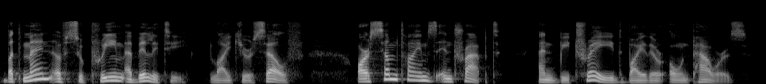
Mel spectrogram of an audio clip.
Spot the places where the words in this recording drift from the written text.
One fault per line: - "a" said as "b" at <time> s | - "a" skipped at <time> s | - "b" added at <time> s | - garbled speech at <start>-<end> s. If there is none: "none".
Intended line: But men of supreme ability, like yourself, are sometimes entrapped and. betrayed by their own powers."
none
